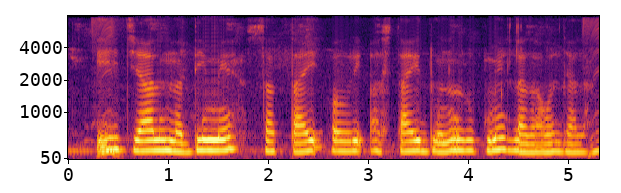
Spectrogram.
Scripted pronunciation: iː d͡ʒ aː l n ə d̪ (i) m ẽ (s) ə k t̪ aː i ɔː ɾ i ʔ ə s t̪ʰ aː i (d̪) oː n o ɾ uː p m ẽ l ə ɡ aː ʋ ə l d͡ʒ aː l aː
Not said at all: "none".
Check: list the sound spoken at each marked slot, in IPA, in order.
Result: i, s, d̪

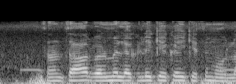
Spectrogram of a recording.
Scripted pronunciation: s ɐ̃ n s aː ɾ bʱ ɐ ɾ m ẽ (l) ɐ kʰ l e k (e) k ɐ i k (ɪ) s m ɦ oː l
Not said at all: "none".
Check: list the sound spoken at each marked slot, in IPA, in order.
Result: l, e, ɪ

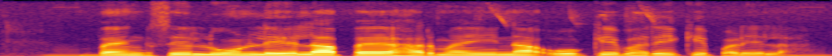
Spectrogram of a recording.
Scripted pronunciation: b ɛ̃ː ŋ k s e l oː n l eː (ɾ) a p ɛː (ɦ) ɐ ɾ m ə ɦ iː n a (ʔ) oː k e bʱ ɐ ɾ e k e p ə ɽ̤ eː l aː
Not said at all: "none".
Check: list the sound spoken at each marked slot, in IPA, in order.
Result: l, ɦ, ʔ

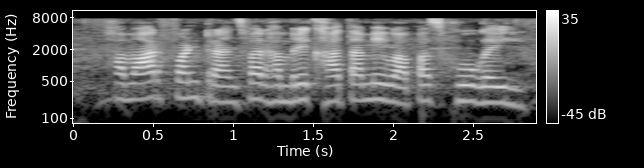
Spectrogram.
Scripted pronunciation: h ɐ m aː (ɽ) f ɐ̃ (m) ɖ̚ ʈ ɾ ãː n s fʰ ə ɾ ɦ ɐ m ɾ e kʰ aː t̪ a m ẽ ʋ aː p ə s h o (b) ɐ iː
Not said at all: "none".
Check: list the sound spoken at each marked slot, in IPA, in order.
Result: ɾ, ɳ, ɡ

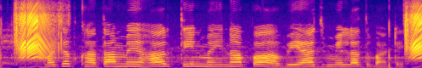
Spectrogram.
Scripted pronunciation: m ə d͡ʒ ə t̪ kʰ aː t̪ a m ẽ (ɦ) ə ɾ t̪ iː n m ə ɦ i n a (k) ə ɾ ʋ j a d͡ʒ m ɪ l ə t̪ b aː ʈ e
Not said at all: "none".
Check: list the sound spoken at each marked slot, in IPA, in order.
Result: ɦ, p

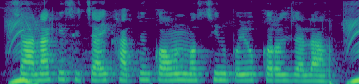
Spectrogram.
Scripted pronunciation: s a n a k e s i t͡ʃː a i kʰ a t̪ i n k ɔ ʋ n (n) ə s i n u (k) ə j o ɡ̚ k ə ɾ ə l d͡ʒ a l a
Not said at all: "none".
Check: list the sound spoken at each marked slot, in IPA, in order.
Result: m, p

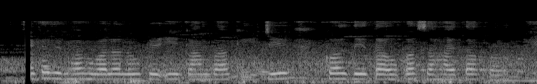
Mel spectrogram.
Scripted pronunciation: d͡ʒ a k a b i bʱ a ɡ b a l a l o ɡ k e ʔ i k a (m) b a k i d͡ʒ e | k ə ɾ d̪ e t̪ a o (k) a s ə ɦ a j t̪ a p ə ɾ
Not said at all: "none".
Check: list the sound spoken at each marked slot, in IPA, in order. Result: m, k

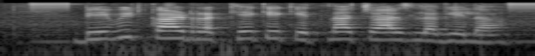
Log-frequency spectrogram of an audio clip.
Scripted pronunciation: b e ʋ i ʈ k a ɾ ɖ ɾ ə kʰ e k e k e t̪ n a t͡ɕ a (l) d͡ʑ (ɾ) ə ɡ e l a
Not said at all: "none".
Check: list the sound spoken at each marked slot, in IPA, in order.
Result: ɾ, l

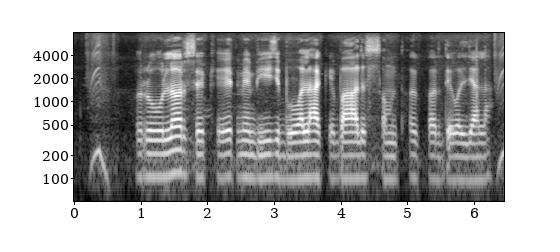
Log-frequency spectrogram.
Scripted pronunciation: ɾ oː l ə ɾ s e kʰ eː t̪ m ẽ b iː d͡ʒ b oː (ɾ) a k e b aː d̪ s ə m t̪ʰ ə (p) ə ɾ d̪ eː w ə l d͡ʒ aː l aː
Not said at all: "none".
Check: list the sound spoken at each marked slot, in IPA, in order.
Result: l, k

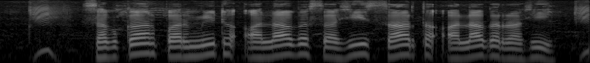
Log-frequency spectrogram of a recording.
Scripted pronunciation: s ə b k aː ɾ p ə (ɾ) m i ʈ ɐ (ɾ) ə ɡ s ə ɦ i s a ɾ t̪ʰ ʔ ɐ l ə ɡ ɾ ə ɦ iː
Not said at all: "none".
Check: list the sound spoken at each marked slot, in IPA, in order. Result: ɾ, l

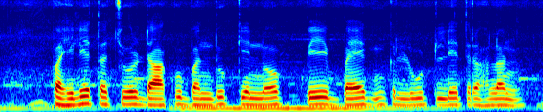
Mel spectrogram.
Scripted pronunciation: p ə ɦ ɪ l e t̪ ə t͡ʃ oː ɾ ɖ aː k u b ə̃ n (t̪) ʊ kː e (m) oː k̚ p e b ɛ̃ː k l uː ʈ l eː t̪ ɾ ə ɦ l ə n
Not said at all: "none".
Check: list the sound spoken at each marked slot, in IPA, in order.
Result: d̪, n

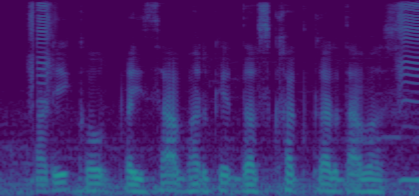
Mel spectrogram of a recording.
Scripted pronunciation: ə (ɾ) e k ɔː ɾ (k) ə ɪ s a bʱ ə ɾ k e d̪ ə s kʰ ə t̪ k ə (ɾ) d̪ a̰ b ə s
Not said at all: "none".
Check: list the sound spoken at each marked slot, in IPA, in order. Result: ɾ, p, ɾ

